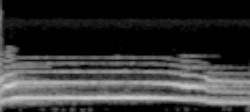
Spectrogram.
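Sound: wolf howling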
